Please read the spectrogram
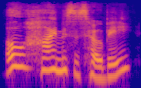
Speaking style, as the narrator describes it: in a bright voice

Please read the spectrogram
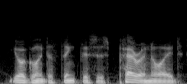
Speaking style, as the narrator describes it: said quietly

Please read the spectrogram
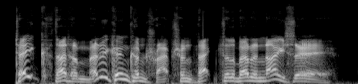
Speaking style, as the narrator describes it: roared Jack, halfway down the ratlins

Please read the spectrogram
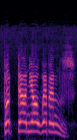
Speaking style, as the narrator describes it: he shouted in a voice that made the towers ring

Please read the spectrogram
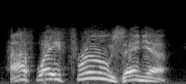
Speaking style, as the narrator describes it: shouted

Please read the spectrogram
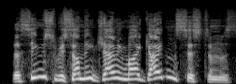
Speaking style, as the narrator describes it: explained the computer brightly

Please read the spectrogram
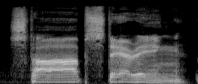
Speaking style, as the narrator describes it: Zagama roared again

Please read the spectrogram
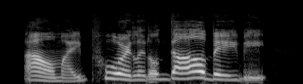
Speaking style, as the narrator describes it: she cried out

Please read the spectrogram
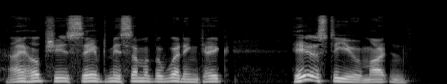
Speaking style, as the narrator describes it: sighed Norden

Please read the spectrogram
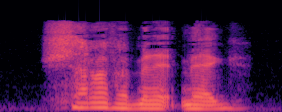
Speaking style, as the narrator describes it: Calvin whispered

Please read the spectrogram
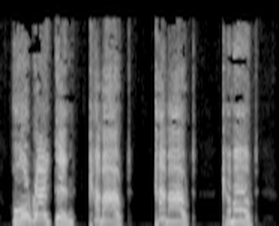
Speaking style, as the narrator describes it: screaming in a thin voice like a bird

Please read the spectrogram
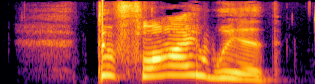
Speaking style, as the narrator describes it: Jane shouted

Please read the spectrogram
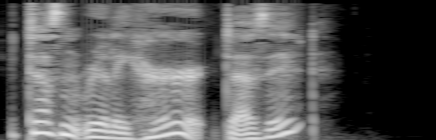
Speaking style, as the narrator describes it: I said in a joking tone

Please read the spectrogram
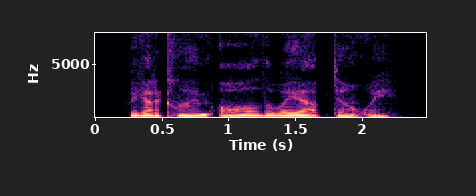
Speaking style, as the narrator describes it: sighed

